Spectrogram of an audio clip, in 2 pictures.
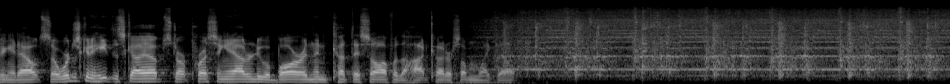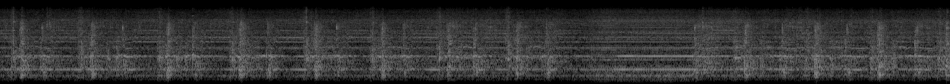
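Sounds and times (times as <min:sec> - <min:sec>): hydraulic press whine: 0:04.6 - 0:19.0
sharp clicks: 0:05.3 - 0:15.1.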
